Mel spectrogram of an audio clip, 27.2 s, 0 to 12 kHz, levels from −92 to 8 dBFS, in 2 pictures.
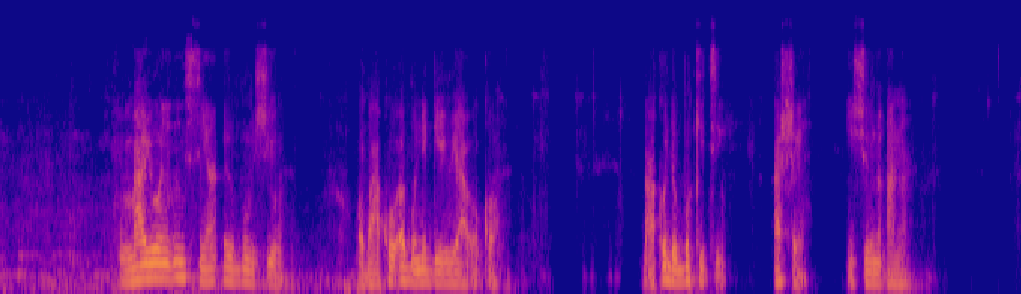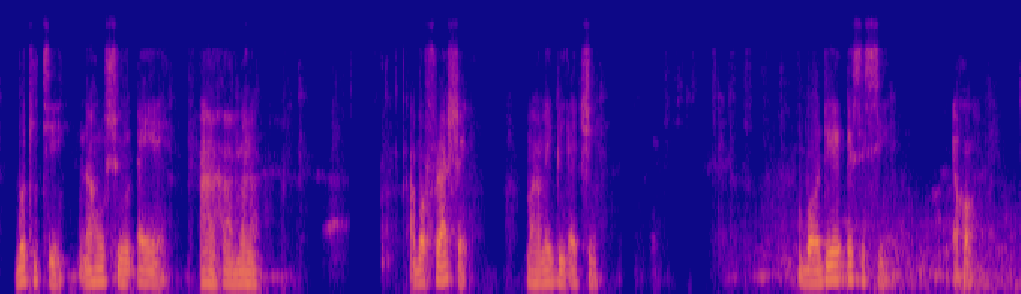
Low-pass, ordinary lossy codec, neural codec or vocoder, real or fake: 7.2 kHz; Opus, 24 kbps; codec, 16 kHz, 4 kbps, FreqCodec, smaller model; fake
